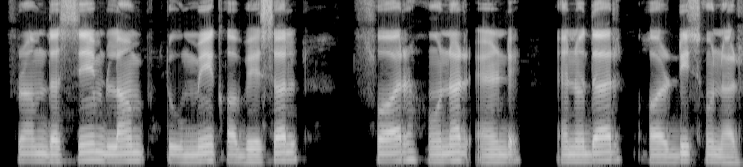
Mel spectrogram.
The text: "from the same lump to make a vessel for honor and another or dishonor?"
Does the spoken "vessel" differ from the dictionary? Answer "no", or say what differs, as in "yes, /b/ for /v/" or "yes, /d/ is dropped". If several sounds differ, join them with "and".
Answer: yes, /b/ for /v/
